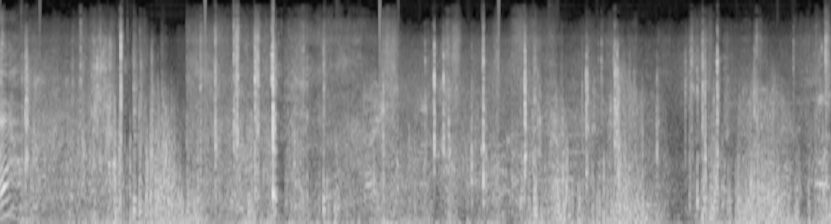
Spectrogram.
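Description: Stunt scooter wheels rolling on a concrete skatepark, a continuous rumble broken by frequent sharp clacks and knocks from the deck and wheels.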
